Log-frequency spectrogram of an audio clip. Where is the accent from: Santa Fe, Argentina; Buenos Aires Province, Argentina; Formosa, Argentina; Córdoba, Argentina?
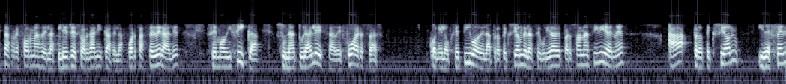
Buenos Aires Province, Argentina; Bahía Blanca; born there; Yo nací en Bahía Blanca, así que sé de lo que estoy hablando.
